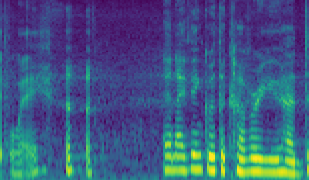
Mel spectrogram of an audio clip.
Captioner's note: chuckles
